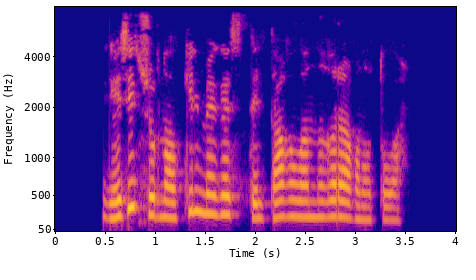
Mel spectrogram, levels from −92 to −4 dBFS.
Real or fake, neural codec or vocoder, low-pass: real; none; 7.2 kHz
